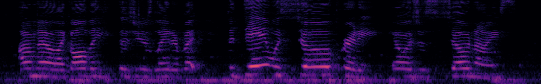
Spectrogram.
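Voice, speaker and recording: Music runs underneath speech delivered at a moderate pace. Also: woman. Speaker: mail carrier vlogger. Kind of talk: casual vlog chat. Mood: cheerful, laughing. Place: car. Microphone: phone near.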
